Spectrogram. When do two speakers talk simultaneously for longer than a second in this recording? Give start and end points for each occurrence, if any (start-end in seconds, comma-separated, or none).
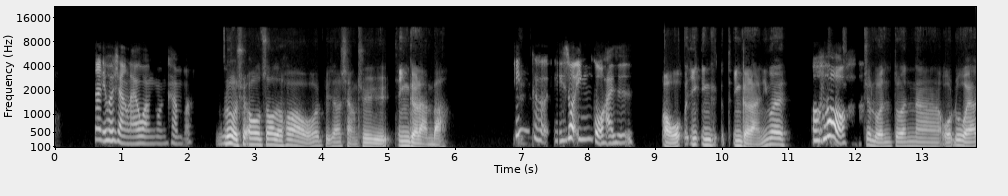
none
